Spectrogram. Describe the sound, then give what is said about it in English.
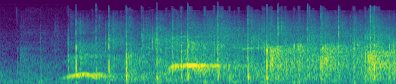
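A crowd breaks into applause after a quiet start, with steady overlapping claps and a few voices calling out over the clapping. “I hope we're all applauding Jesus.”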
